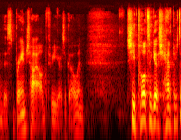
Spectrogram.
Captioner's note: inhales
